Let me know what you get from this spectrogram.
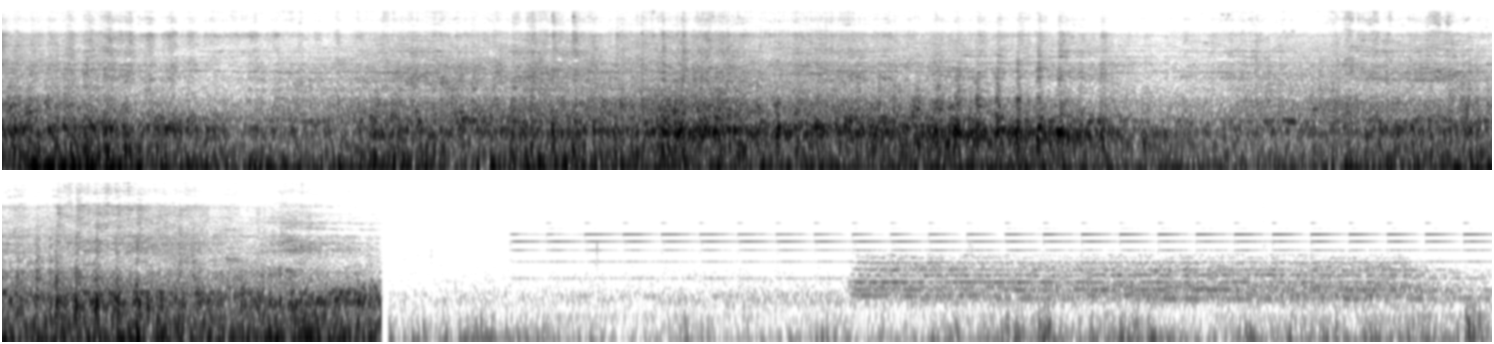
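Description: Freight cars rolling past with a steady rumble and clatter of wheels on rail, which cuts off abruptly about two-thirds of the way through. Then a distant locomotive chime horn sounds one long, steady chord, and its lower notes join a few seconds later.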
